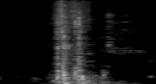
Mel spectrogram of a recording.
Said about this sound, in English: Oh. You plummeted into that chair. Yeah. Goodness. What an effort.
